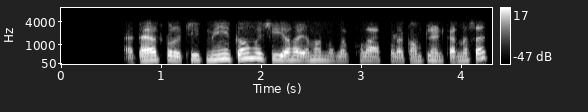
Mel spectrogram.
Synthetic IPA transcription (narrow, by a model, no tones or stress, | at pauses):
t̪ajad̪kəɾoʈʰikmeɦĩkəmɦojt͡ʃʰijəɦəɐmənmət̪ləb̚kʰɪlap̚ʰtʰoɽakə̃mpleɳʈ̚kɐɾnəsət̪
